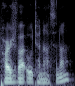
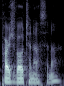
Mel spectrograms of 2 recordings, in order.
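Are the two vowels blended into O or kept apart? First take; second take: kept apart; blended. First: The A and U are kept as separate vowels. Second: The A and U blend into one O sound. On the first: The speaker calls it wrong. "this is not Parsva Uttanasana" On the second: The speaker calls it right. "it's Parsvottanasana"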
